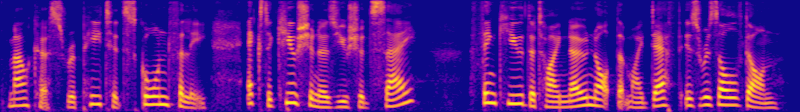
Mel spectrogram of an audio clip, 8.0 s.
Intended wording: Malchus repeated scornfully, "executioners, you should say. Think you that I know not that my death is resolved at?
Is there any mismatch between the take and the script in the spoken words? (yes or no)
yes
